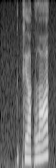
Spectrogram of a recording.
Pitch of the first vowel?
low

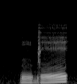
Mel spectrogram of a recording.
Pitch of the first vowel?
rising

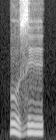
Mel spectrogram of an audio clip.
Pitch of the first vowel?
falling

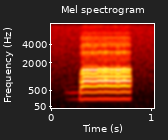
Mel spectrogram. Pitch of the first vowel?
high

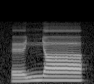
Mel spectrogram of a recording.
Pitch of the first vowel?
rising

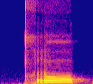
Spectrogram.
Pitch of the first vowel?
low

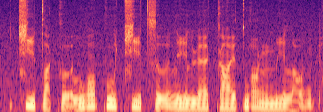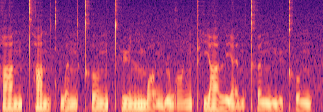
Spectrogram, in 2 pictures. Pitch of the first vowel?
falling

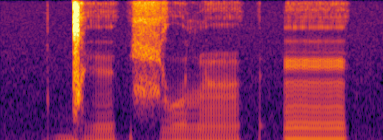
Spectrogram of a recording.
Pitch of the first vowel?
low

